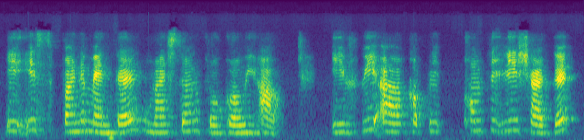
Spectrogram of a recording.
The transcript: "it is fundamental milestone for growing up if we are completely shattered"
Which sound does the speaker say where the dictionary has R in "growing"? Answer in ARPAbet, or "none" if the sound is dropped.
none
